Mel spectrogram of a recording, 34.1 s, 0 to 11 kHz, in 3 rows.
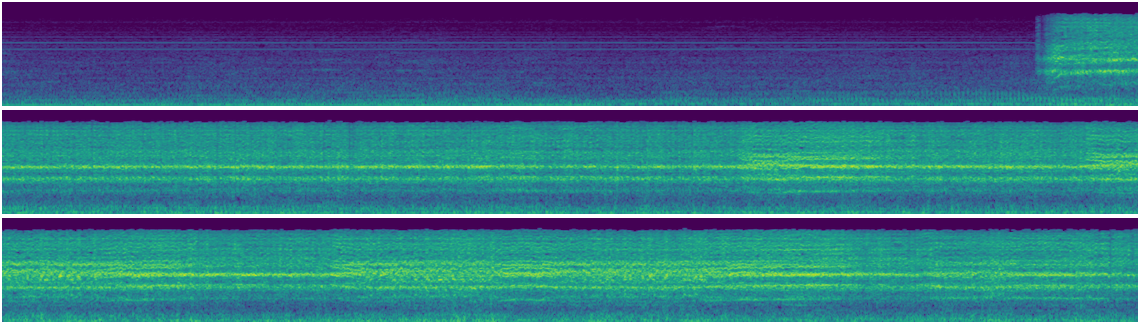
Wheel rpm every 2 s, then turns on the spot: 0, 0, 0, 0, 0, 110, 160, 160, 160, 160, 160, 160, 160, 160, 160, 160, 160.
none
